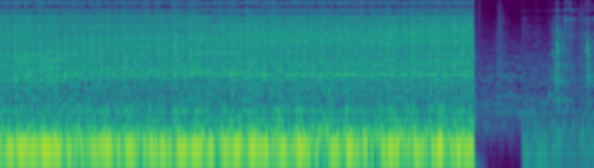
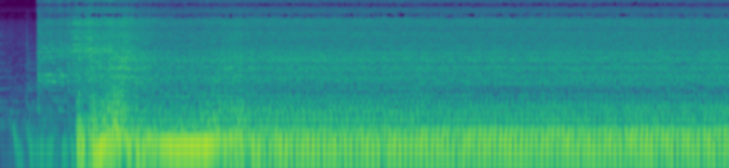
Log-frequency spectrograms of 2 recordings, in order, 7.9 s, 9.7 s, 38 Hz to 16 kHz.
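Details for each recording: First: 1968 Dodge Charger with a used big block 440, with pushrods already changed but lifters not: a steady idle with quick, even ticking, as the crew tries to find which lifter makes the noise. Lifter chatter. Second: 1968 Dodge Charger with a big block 440, first start after valve train repairs and fuel pump priming. Fires, flares, then settles into a smooth, even idle with no top-end ticking; normal idle.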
